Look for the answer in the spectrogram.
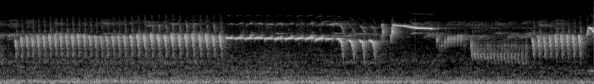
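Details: Singing male Belgian canary courting his female: a long buzzy low roll, a clear steady whistle, a cascade of quick falling notes, then renewed rolling trills.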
